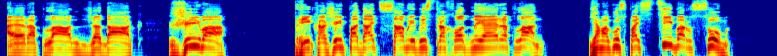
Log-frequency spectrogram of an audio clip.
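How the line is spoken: Shouted urgently. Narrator (Russian): закричал

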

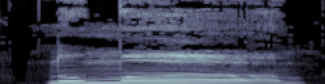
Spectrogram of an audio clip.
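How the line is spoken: Resigned groan. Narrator (Russian): обреченно простонала Полина

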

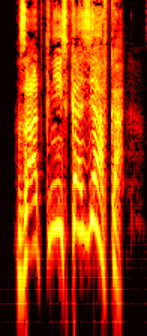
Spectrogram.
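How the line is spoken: Yelling. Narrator (Russian): заорал Лэри

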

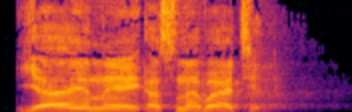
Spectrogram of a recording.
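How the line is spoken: Loud proclamation. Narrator (Russian): громко возгласил

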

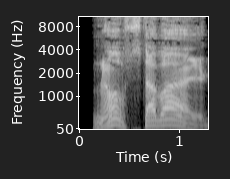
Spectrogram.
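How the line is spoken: Rough, rude. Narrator (Russian): грубо сказал он

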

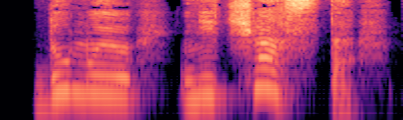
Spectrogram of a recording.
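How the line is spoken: Soft, plaintive voice. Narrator (Russian): продолжала мисс Марпл своим мягким жалобным голосом

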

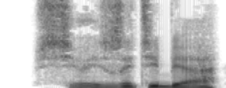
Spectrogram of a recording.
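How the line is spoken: Whisper. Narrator (Russian): шепнул я

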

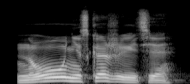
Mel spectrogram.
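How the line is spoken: Drawling. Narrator (Russian): протянул Эванс

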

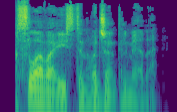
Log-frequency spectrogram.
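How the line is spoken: Snorting. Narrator (Russian): фыркнул Тоби Локвуд

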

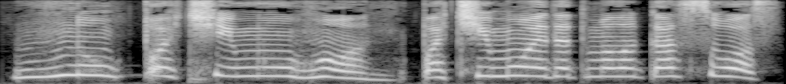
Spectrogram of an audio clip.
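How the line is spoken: Moaning. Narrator (Russian): простонал Калибан

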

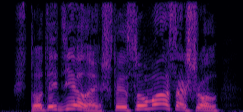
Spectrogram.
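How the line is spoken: Shouting. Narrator (Russian): закричал орфист

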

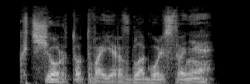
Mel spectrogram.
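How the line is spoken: Faltering, hoarse. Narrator (Russian): Маттер запнулся, проговорил хрипло

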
